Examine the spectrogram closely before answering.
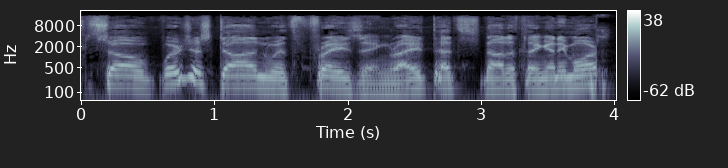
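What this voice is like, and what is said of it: Good impression of Archer. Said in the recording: “Your Archer impression is pretty good.”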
